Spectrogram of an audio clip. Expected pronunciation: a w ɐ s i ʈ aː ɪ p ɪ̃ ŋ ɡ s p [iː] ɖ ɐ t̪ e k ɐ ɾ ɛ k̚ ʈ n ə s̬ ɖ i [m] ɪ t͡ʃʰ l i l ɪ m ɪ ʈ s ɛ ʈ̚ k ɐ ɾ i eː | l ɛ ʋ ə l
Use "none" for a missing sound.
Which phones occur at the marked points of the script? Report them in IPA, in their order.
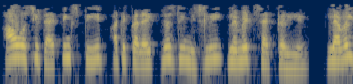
iː, n

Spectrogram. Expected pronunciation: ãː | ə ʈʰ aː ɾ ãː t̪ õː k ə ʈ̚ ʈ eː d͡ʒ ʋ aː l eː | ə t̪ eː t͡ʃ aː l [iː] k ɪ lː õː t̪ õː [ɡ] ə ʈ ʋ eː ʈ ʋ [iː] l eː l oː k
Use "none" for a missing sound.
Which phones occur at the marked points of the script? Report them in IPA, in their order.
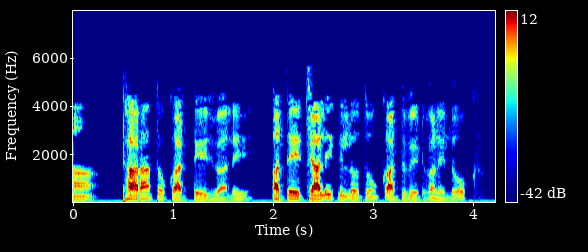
iː, k, aː

